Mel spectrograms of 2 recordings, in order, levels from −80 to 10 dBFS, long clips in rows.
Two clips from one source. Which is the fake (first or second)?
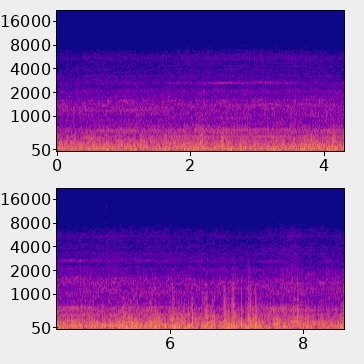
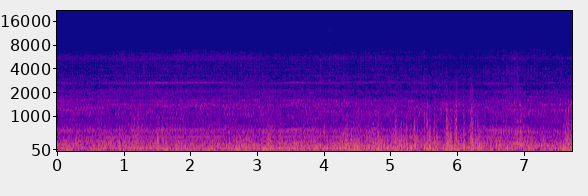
first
